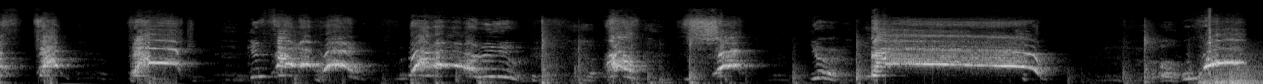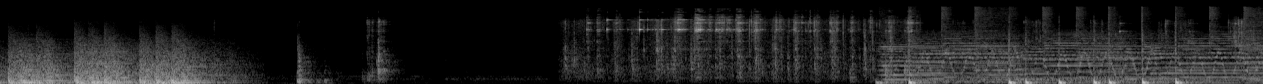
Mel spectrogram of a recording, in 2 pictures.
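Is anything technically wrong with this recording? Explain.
No, nothing technically wrong stood out on listening to this audio.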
